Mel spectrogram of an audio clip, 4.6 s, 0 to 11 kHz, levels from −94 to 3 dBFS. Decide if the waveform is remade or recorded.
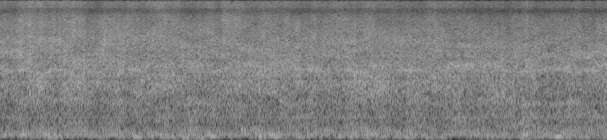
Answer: remade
